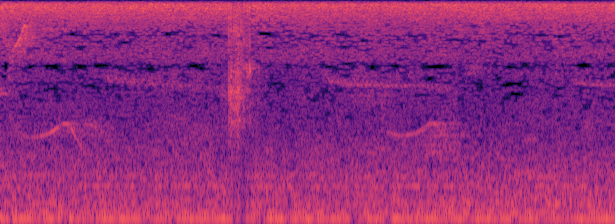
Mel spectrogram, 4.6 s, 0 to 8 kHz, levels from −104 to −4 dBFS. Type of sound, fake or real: real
